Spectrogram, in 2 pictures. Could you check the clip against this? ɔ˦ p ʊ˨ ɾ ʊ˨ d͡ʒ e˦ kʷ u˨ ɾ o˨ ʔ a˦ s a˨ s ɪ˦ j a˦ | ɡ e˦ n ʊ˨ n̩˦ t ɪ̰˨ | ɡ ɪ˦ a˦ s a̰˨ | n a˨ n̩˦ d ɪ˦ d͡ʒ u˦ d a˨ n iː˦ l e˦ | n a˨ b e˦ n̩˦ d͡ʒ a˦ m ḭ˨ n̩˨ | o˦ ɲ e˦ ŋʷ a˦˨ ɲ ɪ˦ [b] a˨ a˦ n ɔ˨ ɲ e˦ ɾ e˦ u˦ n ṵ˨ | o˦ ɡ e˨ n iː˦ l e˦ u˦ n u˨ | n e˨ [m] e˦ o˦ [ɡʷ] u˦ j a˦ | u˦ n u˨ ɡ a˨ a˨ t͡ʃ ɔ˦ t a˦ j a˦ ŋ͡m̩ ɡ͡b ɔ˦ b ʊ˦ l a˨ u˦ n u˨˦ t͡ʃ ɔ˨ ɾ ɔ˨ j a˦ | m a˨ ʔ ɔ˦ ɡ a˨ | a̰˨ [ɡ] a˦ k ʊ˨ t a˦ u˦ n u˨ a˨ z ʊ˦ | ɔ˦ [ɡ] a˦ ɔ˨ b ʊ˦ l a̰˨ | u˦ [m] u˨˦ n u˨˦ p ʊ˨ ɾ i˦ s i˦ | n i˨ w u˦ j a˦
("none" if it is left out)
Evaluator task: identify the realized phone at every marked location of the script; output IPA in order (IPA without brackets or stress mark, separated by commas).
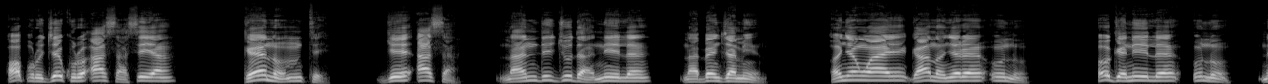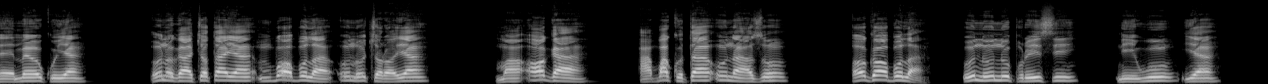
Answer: ɡ, m, kʷ, ɡ͡b, ɡ, n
